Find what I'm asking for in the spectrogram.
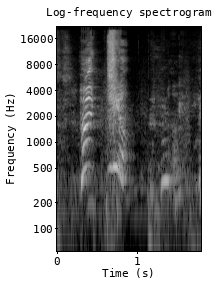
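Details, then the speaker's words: A single sneeze, possibly exaggerated, in a sneezing prank: a voiced intake, a sharp explosive burst, then a softer trailing sound. "don't sneeze in my hair"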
